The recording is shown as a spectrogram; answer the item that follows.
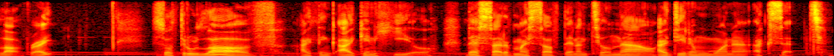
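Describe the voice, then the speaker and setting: Music plays in the background as a man talks at a very slow pace. His pitch is medium, with ordinary variation. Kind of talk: casual talk to camera.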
